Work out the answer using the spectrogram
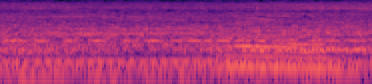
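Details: Power steering pump at idle after a noise repair, with the reservoir left open a few minutes to bleed air: a steady, even idle with a smooth low hum and no whine or groan; the pump sounds healthy.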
